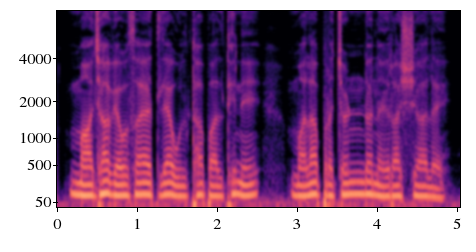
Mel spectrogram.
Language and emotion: Marathi, sad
